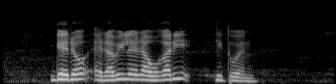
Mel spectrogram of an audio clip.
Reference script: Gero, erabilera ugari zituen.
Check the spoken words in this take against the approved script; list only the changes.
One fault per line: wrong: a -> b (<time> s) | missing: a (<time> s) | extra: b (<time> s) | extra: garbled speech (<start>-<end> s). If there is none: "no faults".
no faults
